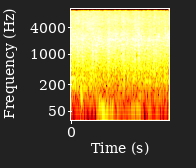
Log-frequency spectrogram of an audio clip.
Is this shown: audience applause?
yes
